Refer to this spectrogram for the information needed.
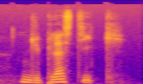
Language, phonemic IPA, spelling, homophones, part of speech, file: French, /plas.tik/, plastique, plastiques, adjective / noun, Fr-plastique.ogg
- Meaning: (adjective) 1. plastic 2. plastic, permanent, irreversible; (noun) 1. material that can be moulded into a desired form, plastic 2. a synthetic hydrocarbon-based polymer, plastic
